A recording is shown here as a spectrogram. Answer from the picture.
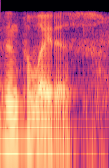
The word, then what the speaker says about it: Enceladus: I've heard it pronounced a couple of different ways. The way I pronounce it is Enceladus.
